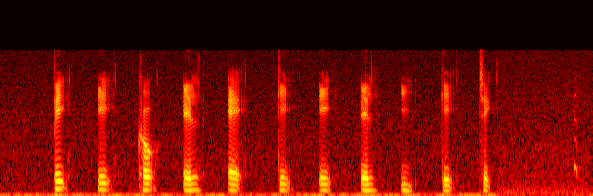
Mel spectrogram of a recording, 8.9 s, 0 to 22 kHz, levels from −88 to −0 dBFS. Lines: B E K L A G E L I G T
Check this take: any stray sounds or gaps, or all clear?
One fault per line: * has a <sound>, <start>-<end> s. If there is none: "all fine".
* has a laugh, 8.6-8.7 s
